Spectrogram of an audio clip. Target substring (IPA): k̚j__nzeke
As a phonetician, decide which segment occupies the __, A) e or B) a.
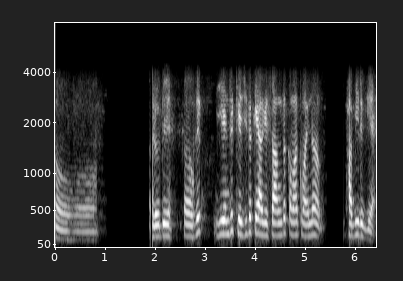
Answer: A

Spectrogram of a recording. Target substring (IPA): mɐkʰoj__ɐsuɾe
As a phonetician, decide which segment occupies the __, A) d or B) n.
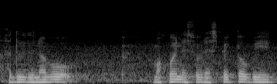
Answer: B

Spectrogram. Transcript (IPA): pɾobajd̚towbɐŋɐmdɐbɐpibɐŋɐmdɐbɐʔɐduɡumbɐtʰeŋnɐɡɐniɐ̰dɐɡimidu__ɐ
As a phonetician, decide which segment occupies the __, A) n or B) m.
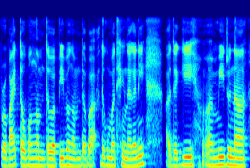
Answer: A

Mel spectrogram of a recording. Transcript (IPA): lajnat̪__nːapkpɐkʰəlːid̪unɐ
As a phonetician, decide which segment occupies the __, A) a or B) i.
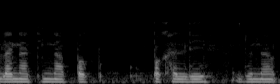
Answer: B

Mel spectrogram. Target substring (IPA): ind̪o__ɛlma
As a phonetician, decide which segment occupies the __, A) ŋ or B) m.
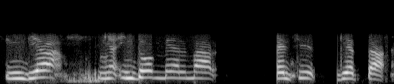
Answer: B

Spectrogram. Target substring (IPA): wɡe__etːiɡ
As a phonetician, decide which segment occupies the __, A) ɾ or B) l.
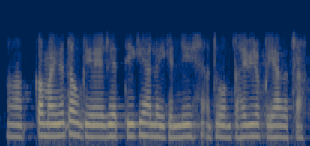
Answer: A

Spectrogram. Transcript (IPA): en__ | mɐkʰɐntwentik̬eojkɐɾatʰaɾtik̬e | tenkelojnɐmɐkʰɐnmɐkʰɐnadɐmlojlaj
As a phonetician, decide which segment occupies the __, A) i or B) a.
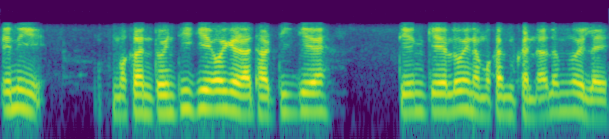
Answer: A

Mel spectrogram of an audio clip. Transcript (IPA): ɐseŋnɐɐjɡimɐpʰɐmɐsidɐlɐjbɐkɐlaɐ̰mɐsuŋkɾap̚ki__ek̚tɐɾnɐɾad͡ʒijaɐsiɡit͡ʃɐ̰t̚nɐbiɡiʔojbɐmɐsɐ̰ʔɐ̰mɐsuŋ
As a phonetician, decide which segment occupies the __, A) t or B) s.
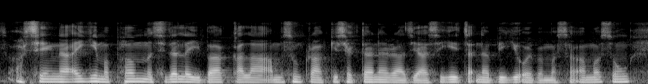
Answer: B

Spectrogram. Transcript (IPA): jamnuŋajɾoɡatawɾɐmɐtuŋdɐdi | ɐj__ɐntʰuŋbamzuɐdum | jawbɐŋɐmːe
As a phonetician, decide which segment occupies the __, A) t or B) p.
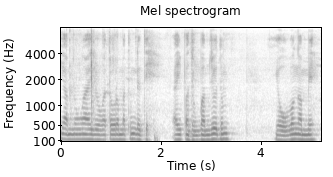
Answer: B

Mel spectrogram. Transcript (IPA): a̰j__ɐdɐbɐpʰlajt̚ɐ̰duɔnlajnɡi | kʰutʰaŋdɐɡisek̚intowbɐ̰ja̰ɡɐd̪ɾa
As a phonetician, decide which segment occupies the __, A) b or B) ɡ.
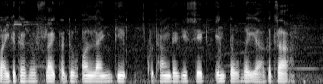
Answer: B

